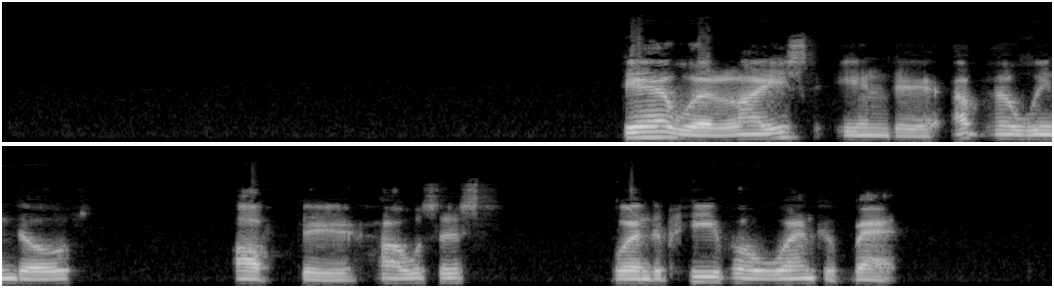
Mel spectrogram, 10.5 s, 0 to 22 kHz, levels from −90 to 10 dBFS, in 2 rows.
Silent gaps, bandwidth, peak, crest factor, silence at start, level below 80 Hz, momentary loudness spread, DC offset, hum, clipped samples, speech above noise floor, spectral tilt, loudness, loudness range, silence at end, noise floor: none; 7.8 kHz; 0 dBFS; 18 dB; 3.1 s; -62 dBFS; 9 LU; under 0.1%; none; under 0.1%; 60 dB; -6 dB/octave; -17 LUFS; 5 LU; 0.8 s; -76 dBFS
